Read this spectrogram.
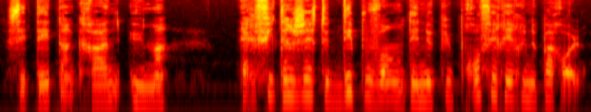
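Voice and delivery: usual speaking voice

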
